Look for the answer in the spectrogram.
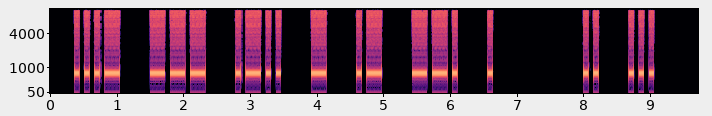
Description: Morse code, heard as a keyed tone, about 16 wpm, spaced as for 12 wpm, 800 Hz. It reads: VOLTAGE IS
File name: Technical Subjects / Technical Subjects-mp3s / XL @10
